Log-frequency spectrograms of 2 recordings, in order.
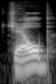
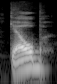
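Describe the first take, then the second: First: "Gelb" with a soft G, as in gem. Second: "Gelb" with a hard G, as in get. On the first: Co-host checking a surname, "Gelb" with soft G. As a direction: say "Gelb" like Jelb, questioningly. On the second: Co-host checking a surname, "Gelb" with hard G. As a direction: start "Gelb" with a g as in go. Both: Shown as a demonstration. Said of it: "how do you say his name?".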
